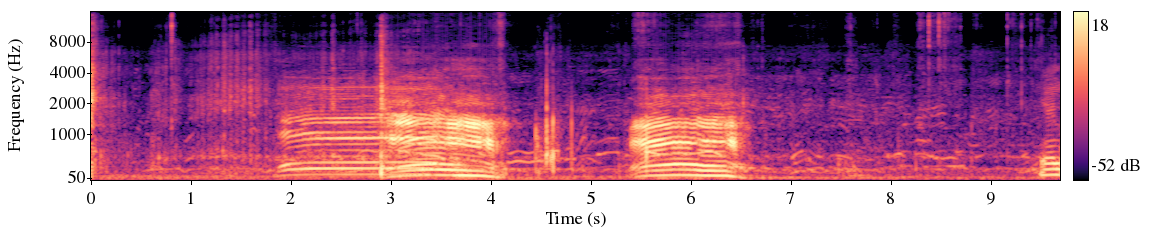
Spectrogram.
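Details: Mysore/Khillar calves tethered in a row in Maharashtra give two long, deep, harmonic moos, the first about two seconds and the second about one, with a man talking quietly between and around them.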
